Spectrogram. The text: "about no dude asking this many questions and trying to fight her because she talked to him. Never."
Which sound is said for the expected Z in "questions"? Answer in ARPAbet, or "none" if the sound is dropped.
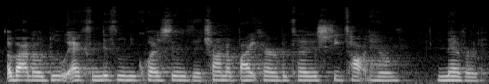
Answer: Z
